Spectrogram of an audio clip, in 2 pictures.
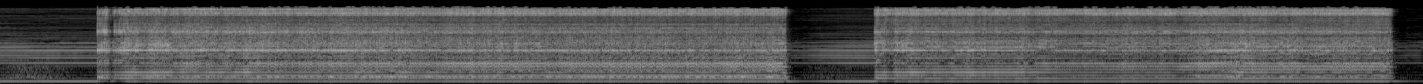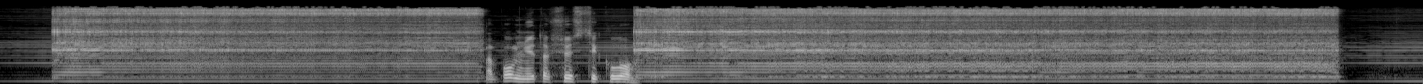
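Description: A homemade rotary engraver whines as its bit grinds into glass, in bursts.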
